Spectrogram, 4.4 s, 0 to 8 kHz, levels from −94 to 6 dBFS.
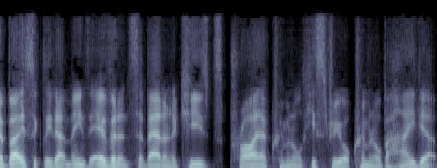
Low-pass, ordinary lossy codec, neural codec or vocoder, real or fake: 7.2 kHz; MP3, 48 kbps; codec, 16 kHz, about 1 kbps, DyCAST, with the encoder's durations; fake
